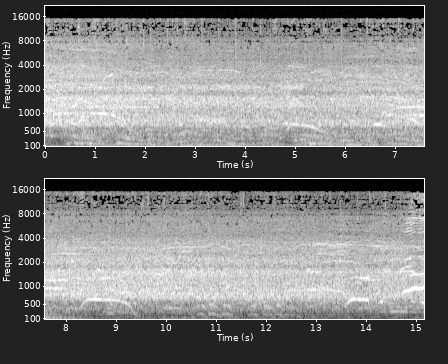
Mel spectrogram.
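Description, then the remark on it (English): A huge stadium crowd roars continuously as Donald Trump walks onto the field, a dense wash of cheering and shouting with some booing, scattered whoops and sharp whistles rising above it, the din staying loud and steady throughout. “Here is Donald Trump walking onto the field, and you definitely hear more cheering here.”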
